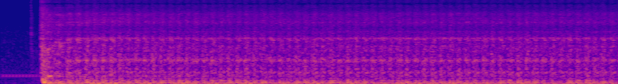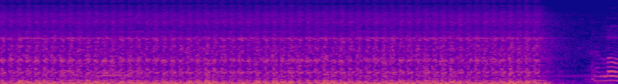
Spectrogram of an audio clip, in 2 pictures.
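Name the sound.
race car engine cranking and starting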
